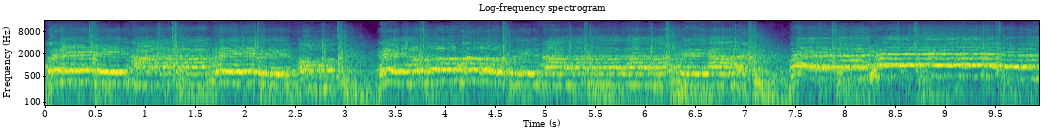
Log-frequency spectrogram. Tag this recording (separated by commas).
Choir, Male singing, Music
